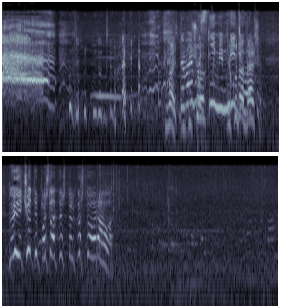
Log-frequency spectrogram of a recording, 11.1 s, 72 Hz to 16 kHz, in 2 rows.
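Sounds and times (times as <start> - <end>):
girl crying wail: 0.0 - 3.2.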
